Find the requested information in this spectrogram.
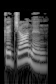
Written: gajanan

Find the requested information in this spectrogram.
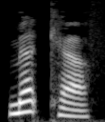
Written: Metcalf

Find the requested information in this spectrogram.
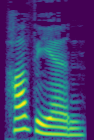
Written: javianne

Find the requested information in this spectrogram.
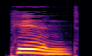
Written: pinned

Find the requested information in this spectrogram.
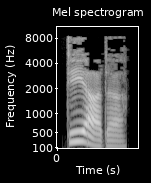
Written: diata

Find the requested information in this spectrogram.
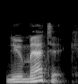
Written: pneumatic

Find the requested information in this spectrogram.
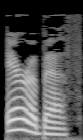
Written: Arabeth

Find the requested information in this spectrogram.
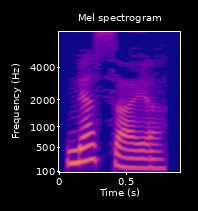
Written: Nesiah

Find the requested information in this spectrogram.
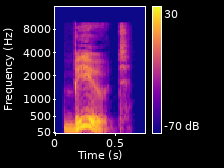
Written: butte

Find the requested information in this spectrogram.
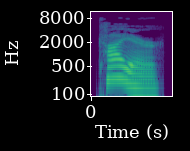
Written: kyaire

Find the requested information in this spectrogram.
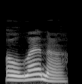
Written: Olenna

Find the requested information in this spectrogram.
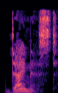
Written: dynast

